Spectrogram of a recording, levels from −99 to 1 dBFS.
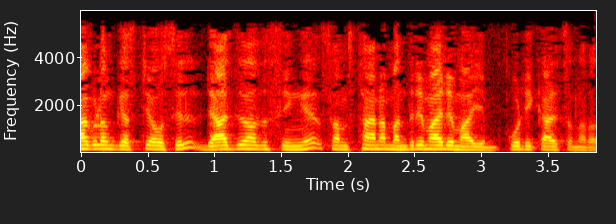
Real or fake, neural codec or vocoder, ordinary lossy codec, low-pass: real; none; none; 5.4 kHz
